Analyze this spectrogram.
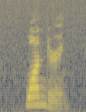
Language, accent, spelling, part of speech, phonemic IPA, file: English, US, wandering, adjective / noun / verb, /ˈwɑndəɹɪŋ/, En-us-wandering.ogg
- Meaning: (adjective) 1. Which wanders; travelling from place to place 2. Abnormally capable of moving in certain directions; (noun) 1. Travelling without preset route; roaming 2. Irregular turning of the eyes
